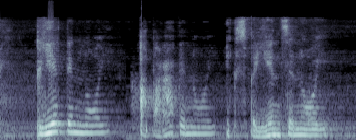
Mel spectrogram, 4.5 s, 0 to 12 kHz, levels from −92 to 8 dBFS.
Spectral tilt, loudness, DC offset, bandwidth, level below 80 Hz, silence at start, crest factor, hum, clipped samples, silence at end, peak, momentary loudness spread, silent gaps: -6.5 dB/octave; -17 LUFS; under 0.1%; 8 kHz; -44 dBFS; 0 s; 16 dB; none; 0.1%; 0 s; 0 dBFS; 17 LU; none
